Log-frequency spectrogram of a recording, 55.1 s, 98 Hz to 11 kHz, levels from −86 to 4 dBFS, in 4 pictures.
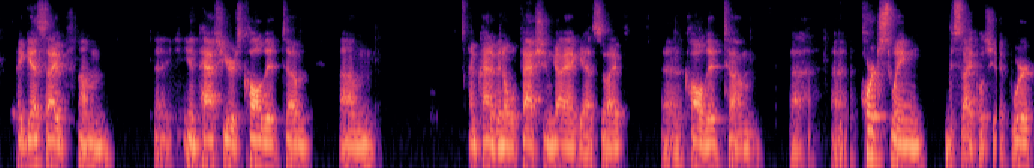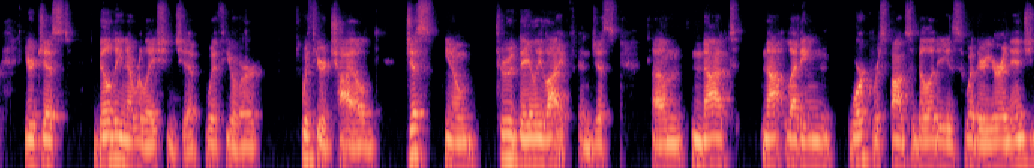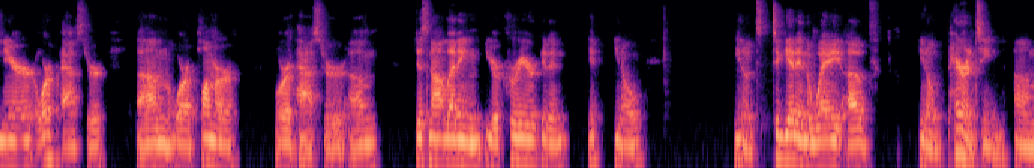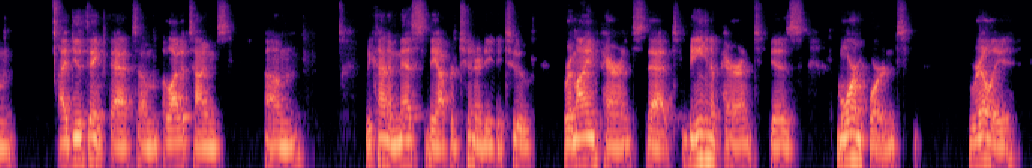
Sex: male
